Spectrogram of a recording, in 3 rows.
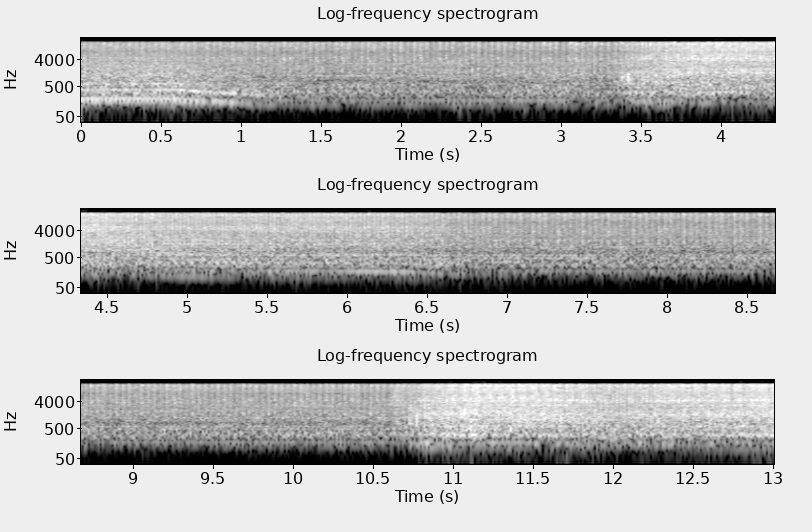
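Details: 2004 Honda Civic LX (7th gen), warm engine: low, uneven idle with a pulsing, lumpy beat and surging revs; rough idle, low RPMs and stalling in traffic; O2 sensor suspected, IAC valve also suggested, unconfirmed.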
